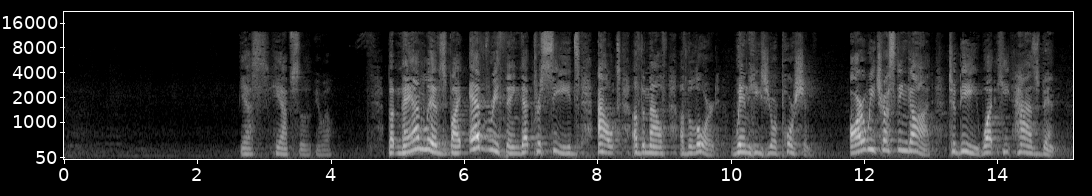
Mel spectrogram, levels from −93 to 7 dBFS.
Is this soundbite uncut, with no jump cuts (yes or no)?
no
